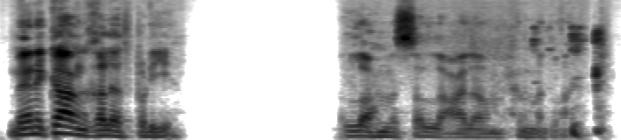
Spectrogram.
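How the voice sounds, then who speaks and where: A man's voice: mid-range voice, lively intonation, a little mellow, breathy edge. A man hosting a call-in religious debate, cutting the caller off and reciting scripture aloud. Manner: interrupts often, commanding, reads scripture aloud in Arabic. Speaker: call-in show host.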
